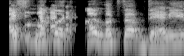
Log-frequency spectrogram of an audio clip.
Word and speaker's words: Dan'i: Like, I'm not discriminatory where I put out my music, under Danny, that's all caps DAN apostrophe I. A lot of people pronounce it deny. No, I am not.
